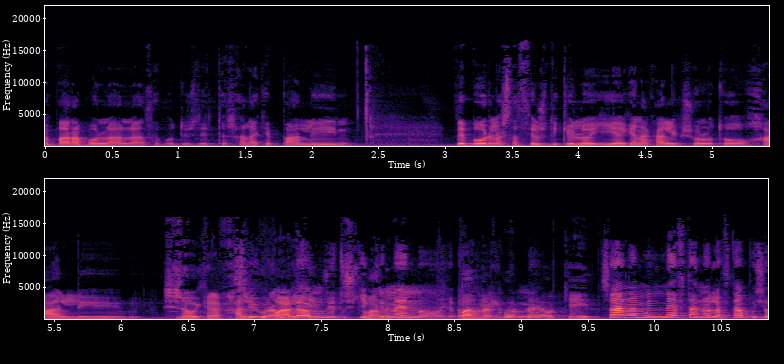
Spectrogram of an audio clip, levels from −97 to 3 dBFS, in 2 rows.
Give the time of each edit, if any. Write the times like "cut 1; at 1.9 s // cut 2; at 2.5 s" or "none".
cut 1; at 8.5 s // cut 2; at 9.6 s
